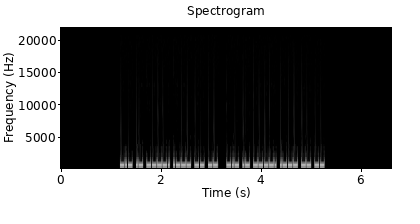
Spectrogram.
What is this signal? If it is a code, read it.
Morse code, heard as a keyed tone, about 44 wpm, 690 Hz. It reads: KA9JMM KA9JMM
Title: USA Call Signs Repeated 2x 45wpm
